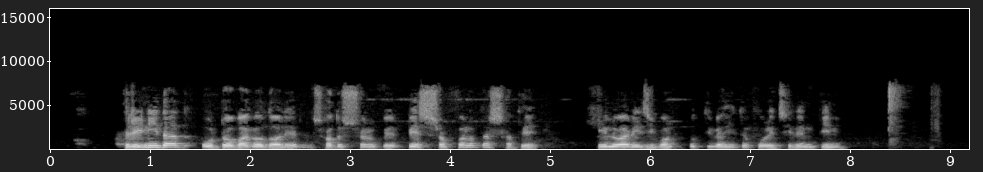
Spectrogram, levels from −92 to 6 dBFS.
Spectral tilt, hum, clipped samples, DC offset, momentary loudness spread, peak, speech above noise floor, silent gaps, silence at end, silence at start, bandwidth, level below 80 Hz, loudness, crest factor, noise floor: -5.5 dB/octave; none; under 0.1%; under 0.1%; 13 LU; -2 dBFS; 44 dB; none; 0.75 s; 0.7 s; 7.8 kHz; -58 dBFS; -17 LUFS; 16 dB; -61 dBFS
